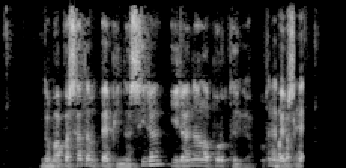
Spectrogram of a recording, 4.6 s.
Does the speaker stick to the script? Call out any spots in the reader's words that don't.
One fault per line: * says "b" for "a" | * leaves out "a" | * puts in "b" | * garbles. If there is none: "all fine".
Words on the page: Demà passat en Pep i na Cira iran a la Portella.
* garbles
